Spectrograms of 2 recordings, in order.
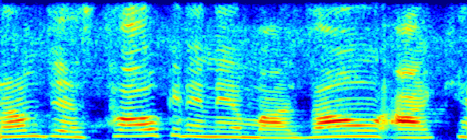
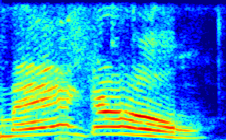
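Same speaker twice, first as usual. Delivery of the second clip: man, gone pushed louder and higher; a louder, higher second man, gone; louder shooing; 5 semitones higher, 8 dB louder than usual. Real, not acted. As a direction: shoo it off harder.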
